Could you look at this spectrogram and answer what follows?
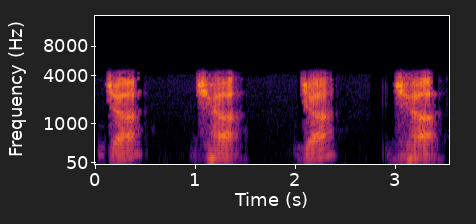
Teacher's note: ahead we have the soft version j j j j again J you shouldn't feel breath coming out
